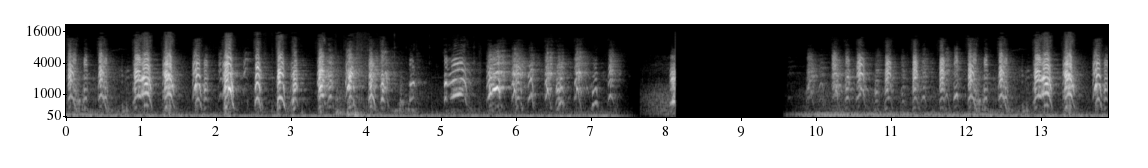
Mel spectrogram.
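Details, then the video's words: Dhole yelping and squeaking in rapid, overlapping strings of high, harmonic notes. A pause of nearly two seconds falls mid-sequence, then the chorus of squeals resumes at the same busy pace. "Odgłosy Cyjona rudego. Dźwięki cyjona. Odgłosy jakie wydaje cyjon rudy."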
